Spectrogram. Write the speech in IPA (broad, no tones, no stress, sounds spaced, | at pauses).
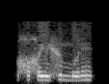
χ ɯ χ j y xʲ o m ɯ ɾ ĩ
